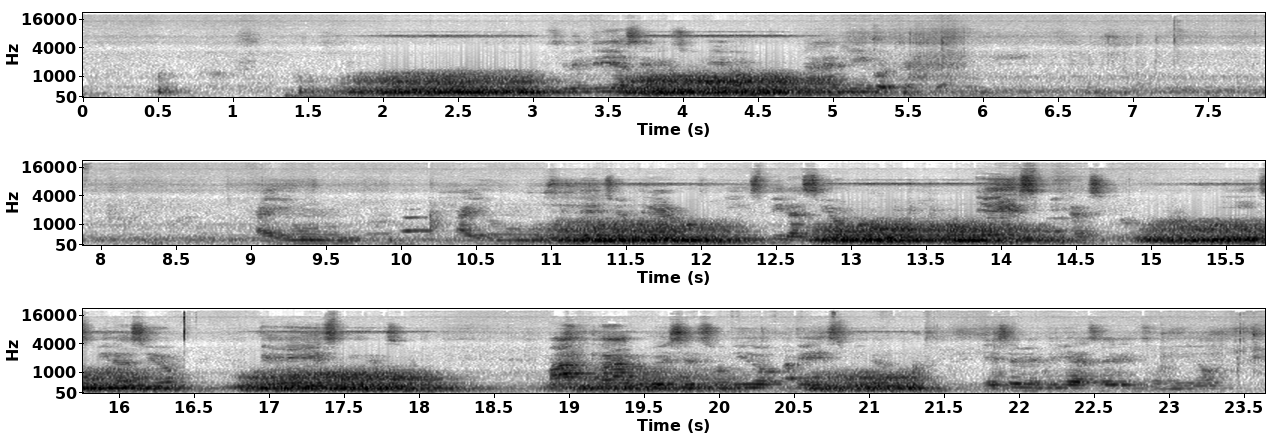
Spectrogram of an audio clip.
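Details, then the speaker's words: Normal tracheal (laryngotracheal) breath sounds over the neck above the manubrium: loud, hollow breaths with a pause between them and a more intense expiratory phase than vesicular breathing. "uál es la característica de es Sonido La lingua traqueal ya lo vimos también que este la espiración o el tiempo expiratorio a diferencia delio vesicular el tiempo expiratorio es más intenso"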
